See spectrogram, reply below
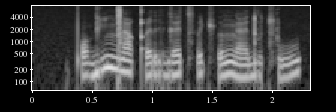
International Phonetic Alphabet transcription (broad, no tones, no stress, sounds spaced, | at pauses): pʼ ɔ ɡ i ŋ͡ǀ æ qʼ i r ɡ ɛ t͡sʼ ə t͡ʃʼ ə ŋ æ d u t͡sʼ u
